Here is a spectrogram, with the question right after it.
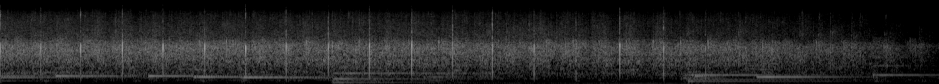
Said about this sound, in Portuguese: Mas hoje nós podemos aplaudir o Senhor pela vida de Lia. Podemos aplaudir o Senhor pela vida dela.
